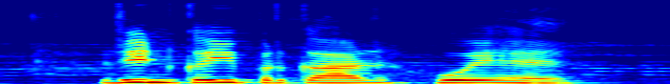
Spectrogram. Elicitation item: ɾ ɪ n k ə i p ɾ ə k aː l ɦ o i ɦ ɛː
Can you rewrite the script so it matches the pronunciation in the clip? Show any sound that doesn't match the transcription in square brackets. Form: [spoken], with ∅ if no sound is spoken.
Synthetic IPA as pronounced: ɾ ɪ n k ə i p ɾ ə k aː [ɾ] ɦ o [e] ɦ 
